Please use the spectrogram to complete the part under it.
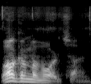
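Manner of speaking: loud bellowing voice like a base commander. Repeating the greeting for the host after naming the character, do a General Hammond impression. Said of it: "That's my general Hammond impression".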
